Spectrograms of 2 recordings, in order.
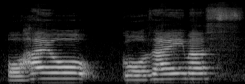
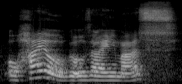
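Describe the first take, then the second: First: It is said slowly with a Japanese accent. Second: It is said with a foreign accent. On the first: The speaker calls it right. "I'll say it slow for you" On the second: The speaker calls it wrong. "It's not"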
